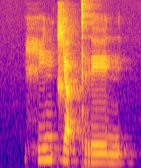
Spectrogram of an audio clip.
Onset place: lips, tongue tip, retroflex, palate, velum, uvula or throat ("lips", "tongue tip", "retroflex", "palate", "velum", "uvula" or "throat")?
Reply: throat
